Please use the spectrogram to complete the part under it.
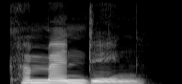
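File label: "commending", American English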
